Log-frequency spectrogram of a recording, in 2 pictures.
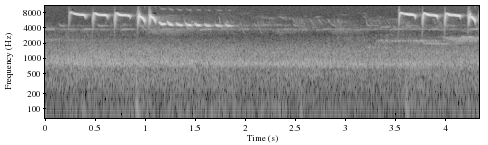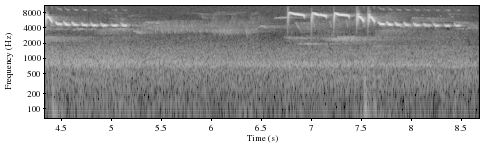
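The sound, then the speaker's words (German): A blue tit sings three times, each phrase a few thin, high notes followed by a fast descending trill, with short pauses between, clear over a soft outdoor background. “Dann hören wir uns die Blaumeise doch gleich im Vergleich auch nochmal dazu an.”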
